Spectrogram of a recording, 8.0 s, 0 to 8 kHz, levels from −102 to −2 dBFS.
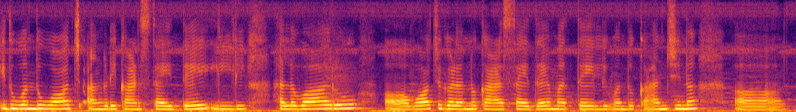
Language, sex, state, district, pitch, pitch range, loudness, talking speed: Kannada, female, Karnataka, Bidar, 240 Hz, 230-255 Hz, -12 LUFS, 130 wpm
